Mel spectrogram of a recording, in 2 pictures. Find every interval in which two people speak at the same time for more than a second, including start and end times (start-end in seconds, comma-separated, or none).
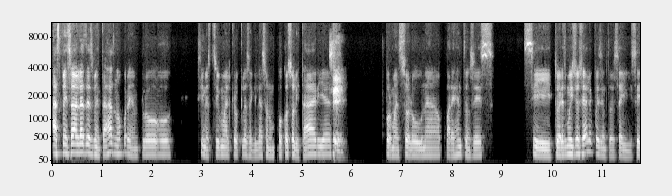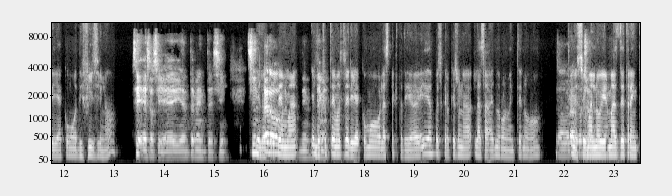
15.8-17.3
